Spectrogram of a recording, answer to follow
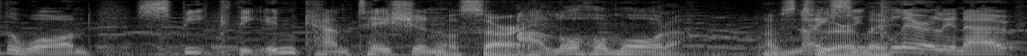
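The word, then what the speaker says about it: Alohomora: your warand to get it going Alora alohamora lock doors with just a wave of the wand speak the incantation alohamora Clearly Now 3 2 1 Alo hamora excellent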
